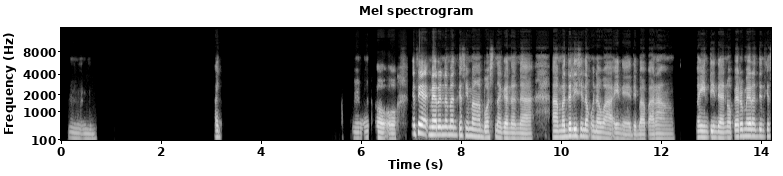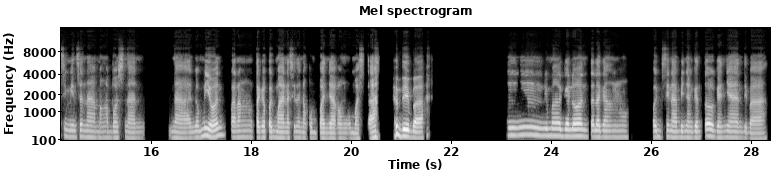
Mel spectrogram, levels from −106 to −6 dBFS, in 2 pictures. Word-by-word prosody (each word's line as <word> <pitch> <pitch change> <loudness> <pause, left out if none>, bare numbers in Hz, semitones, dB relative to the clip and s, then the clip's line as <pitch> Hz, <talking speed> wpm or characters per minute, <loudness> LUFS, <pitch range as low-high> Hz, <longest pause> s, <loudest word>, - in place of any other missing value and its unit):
Mm. 120 -3 -13 2.4
Ad - - -5 2.6
Mm, 135 -1 -10 0.4
oo. 125 -3 0 0.3
Kasi 235 -2 +7
meron 215 0 +7
naman 215 -1 +2
kasing 195 -1 -1
mga 170 -2 +2
boss 150 +1 -1
na 145 - +1
gano'n 130 -1 +1
na, 125 -1 -1 0.4
ah, 155 -1 +4
madali 180 +3 +5
silang 175 -3 0
unawain, 130 -4 0
eh, 110 -1 -3
'di 115 - -4
ba 115 +1 -1
parang 120 +1 -4 0.5
maiintindihan 150 -2 +1
mo, 145 -1 -2
pero 165 +2 +3
meron 180 -1 +4
din 170 -2 -3
kasi 175 +1 -6
minsan 160 0 -5
na 155 -1 -3
mga 145 0 -9
boss 145 0 -4
na 135 -1 -4 0.7
na 135 -2 -4
alam 150 +2 -5
mo 195 +3 -1
yun, 180 +4 +3
parang 155 +1 -5
tagapagmana 145 -1 0
sila 150 0 -6
ng 140 -1 -7
kumpanya 135 -1 -2
kong 130 0 -6
umasta, 130 +3 -1 0.4
'di 180 -6 +8
ba? 145 -2 +3 1.7
Mm, 200 0 -2
yung 190 0 -2
mga 185 0 +2 0.2
gano'n 175 -1 +2
talagang 155 -1 -3 0.5
pag 155 +1 -3
sinabi 150 -2 -2
niyang 150 -1 -4
ganito-ganyan, 150 -2 0
'di 140 - -6
ba? 125 -1 -3
150 Hz, 120 wpm, -23 LUFS, 135-175 Hz, 2.6 s, di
